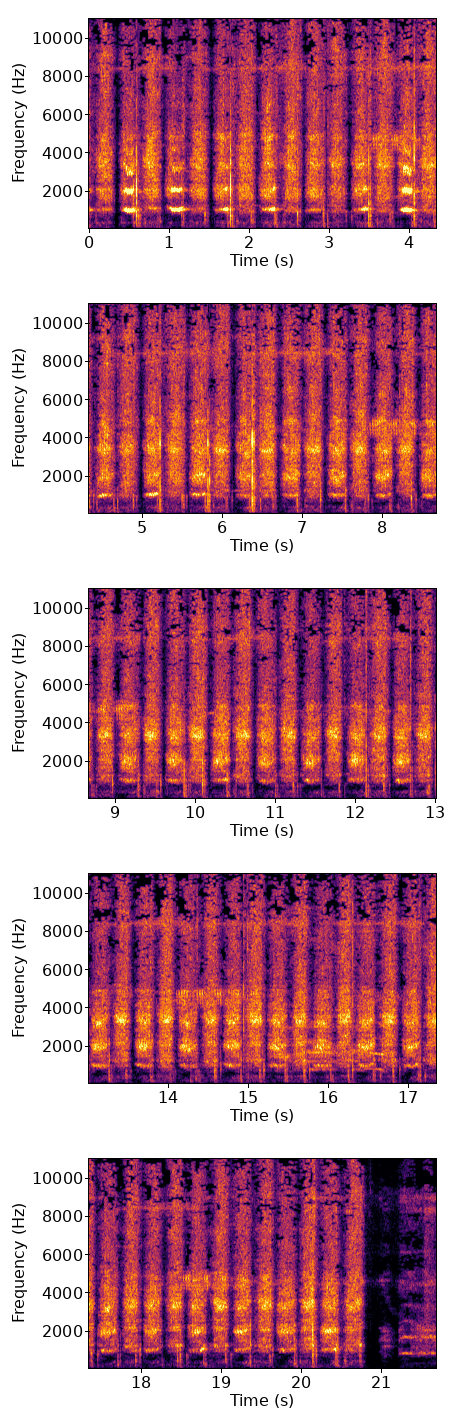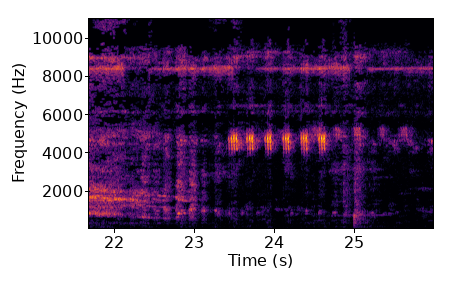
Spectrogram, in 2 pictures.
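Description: Bow drill: a wooden spindle spun by a bow and string, grinding into a wooden fire board in fast back-and-forth rasping strokes, several a second, with squeaks on the strokes in the first few seconds. The friction is grinding hot dust to form an ember. The drilling stops suddenly near the end.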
